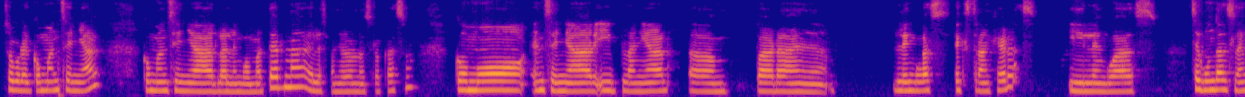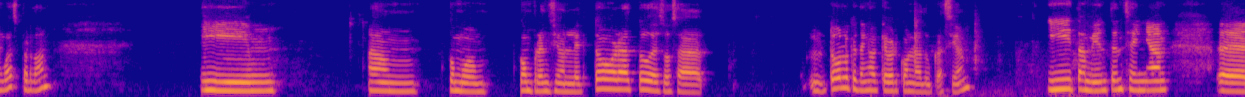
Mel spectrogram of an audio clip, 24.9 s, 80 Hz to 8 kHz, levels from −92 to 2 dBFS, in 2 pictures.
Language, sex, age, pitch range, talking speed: Spanish, female, 20-39, 205-245 Hz, 120 wpm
